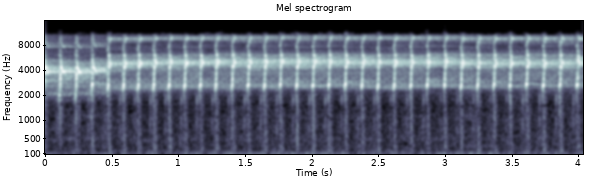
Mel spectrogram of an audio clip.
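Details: Lovebird ngakak, used as masteran: a rapid, continuous chattering trill of sharp high notes, close to three per second, steady throughout.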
